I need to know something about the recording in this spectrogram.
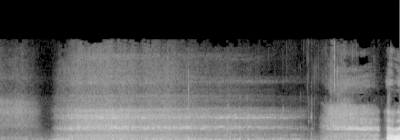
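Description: A woman's long, audible breath lasting about two and a half seconds and slowly fading, then a shorter breath just before she speaks again near the end, taken in time with a slow seated ankle rotation.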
